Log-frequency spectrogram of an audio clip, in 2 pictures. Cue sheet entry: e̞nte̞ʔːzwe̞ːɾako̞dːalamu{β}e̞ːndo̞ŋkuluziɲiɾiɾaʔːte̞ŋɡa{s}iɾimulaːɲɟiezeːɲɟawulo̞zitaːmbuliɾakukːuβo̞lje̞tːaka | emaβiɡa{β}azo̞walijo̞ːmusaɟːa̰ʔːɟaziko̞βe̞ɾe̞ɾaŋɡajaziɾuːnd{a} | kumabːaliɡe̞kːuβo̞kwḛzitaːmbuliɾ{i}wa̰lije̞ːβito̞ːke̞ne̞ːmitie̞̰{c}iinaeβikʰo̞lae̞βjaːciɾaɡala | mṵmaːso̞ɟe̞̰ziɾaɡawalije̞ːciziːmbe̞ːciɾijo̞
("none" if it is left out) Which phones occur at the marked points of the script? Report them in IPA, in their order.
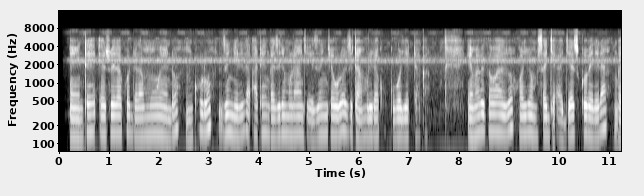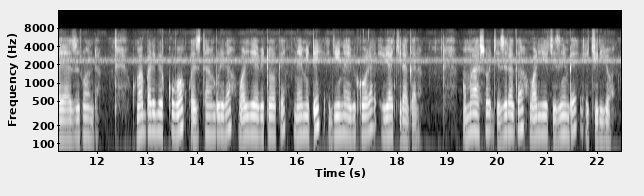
w, z, w, a, a, ɟ

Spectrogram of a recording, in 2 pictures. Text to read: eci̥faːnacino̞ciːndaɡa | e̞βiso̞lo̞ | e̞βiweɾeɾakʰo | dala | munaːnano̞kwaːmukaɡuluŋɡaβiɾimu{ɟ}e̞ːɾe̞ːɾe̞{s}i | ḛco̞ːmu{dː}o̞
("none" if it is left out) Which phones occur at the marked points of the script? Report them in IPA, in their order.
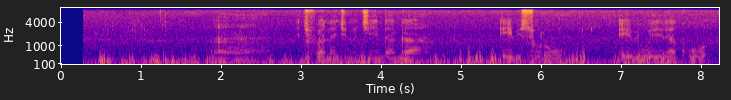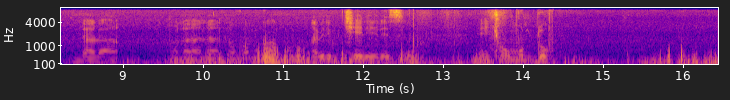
c, z, dː

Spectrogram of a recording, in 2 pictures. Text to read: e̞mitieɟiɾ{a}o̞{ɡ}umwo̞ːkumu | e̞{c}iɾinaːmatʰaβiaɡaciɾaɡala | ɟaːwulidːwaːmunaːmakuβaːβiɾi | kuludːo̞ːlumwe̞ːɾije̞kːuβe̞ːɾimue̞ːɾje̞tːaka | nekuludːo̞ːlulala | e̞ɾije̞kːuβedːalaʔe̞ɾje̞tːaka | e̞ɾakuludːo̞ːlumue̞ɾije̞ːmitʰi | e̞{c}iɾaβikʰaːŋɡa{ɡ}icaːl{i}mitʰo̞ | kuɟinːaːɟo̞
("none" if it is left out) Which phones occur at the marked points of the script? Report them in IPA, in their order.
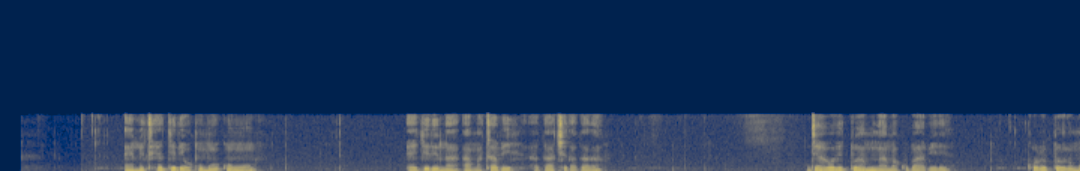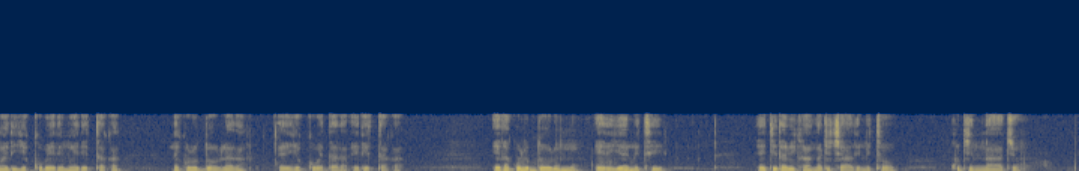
i, k, ɟ, ɟ, ɟ, i

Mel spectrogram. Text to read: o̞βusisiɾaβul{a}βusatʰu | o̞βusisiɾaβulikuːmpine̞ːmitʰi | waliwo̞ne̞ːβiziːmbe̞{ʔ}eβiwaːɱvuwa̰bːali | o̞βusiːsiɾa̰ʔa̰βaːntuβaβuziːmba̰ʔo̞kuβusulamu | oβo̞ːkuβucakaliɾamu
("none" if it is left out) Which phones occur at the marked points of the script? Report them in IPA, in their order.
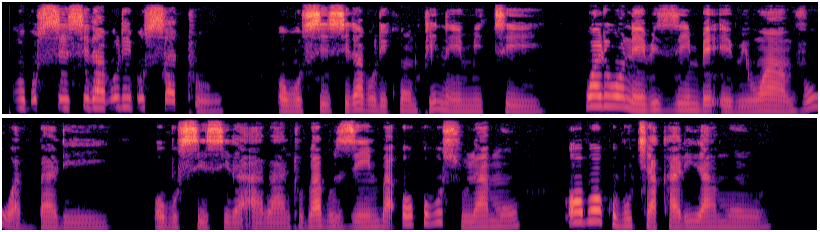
i, ʔ

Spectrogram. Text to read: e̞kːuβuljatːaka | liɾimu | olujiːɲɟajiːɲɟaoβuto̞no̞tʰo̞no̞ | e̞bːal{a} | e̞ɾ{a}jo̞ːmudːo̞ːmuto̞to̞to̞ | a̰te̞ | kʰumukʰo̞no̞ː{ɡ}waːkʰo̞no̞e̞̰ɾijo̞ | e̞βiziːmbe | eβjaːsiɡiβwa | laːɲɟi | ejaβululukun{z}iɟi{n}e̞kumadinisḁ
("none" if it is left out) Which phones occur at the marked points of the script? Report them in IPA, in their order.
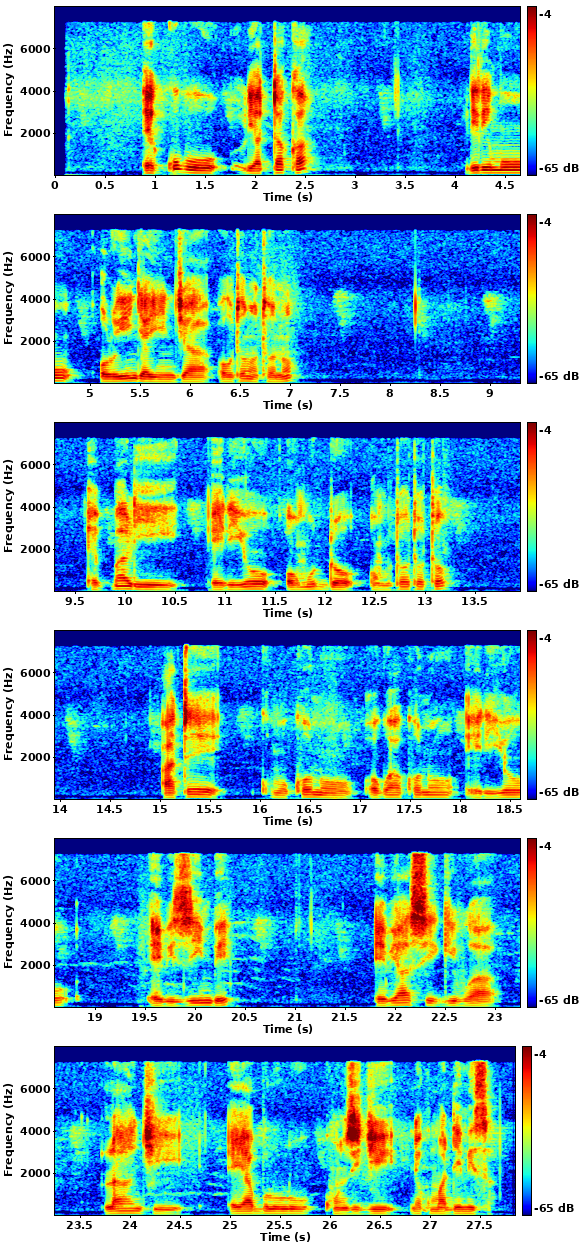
i, i, ɡ, z, n

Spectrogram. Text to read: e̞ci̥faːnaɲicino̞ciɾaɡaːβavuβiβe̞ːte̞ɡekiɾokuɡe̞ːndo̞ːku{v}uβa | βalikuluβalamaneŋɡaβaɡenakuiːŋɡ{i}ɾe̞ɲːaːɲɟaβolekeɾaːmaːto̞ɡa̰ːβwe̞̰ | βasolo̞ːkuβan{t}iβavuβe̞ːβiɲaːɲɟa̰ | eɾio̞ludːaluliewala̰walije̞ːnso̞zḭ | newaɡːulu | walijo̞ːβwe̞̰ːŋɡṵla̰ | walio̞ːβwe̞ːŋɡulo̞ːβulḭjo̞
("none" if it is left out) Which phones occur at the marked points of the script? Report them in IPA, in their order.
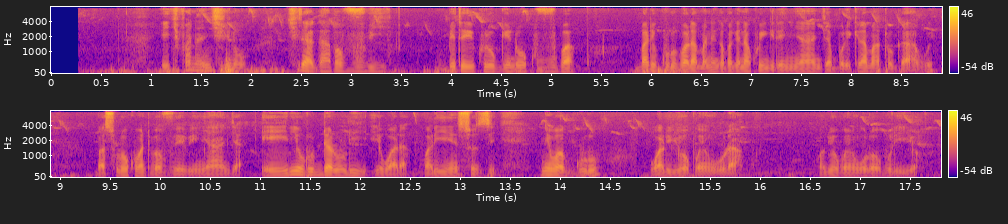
v, i, t

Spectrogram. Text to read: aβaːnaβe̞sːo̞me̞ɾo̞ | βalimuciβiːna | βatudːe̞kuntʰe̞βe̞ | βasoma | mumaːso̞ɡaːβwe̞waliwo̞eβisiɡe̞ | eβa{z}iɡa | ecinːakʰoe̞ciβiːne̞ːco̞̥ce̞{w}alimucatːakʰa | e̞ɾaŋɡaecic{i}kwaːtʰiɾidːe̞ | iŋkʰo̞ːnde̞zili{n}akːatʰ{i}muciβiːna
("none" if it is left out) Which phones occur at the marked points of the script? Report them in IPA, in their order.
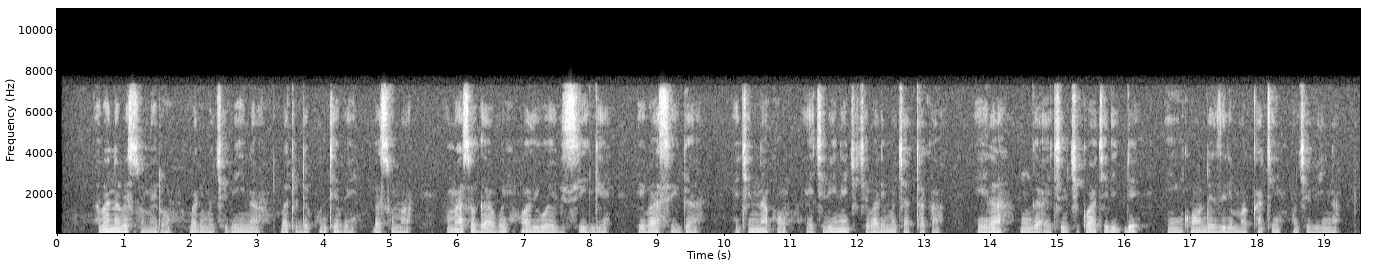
s, β, i, m, i

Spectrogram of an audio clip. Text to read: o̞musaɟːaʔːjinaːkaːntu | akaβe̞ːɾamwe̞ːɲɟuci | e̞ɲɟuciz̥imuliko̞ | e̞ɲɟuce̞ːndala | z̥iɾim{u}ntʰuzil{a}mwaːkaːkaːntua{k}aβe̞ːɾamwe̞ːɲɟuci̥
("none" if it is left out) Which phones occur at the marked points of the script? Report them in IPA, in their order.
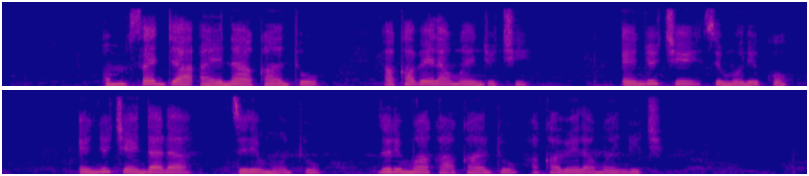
uː, i, k

